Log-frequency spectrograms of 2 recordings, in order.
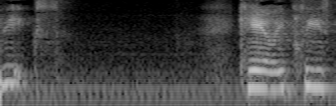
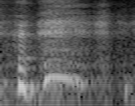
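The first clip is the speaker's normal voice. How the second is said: relieved laugh; 7 semitones higher than usual. Real, not acted. Laughs after reading good news.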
